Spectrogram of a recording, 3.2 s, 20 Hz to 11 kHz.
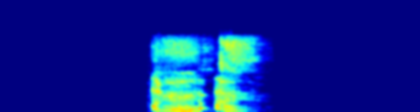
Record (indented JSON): {
  "three_cough_length": "3.2 s",
  "three_cough_amplitude": 31484,
  "three_cough_signal_mean_std_ratio": 0.37,
  "survey_phase": "beta (2021-08-13 to 2022-03-07)",
  "age": "45-64",
  "gender": "Female",
  "wearing_mask": "No",
  "symptom_none": true,
  "smoker_status": "Never smoked",
  "respiratory_condition_asthma": false,
  "respiratory_condition_other": false,
  "recruitment_source": "REACT",
  "submission_delay": "1 day",
  "covid_test_result": "Negative",
  "covid_test_method": "RT-qPCR"
}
